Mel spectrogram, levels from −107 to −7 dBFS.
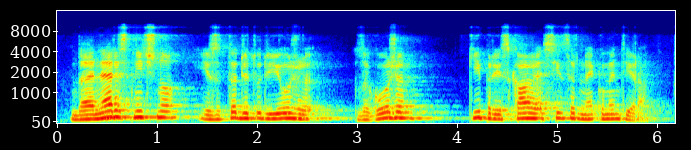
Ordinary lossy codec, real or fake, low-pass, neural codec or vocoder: Opus, 24 kbps; real; 7.2 kHz; none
